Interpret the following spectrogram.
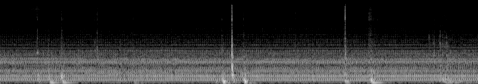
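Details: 500GB hard drive from an ASUS X543UA laptop, used as a USB drive: a steady jet-like droning hum with sharp clicks and rattles scattered through it. The drive runs abnormally loud; cause unknown.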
